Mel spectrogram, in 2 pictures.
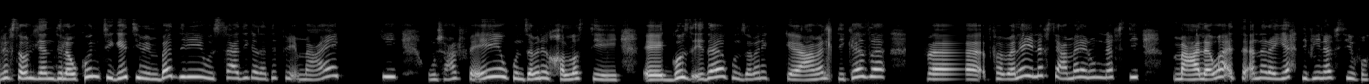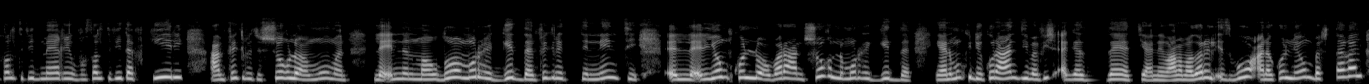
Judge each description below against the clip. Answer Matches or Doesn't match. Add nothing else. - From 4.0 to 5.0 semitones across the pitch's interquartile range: Matches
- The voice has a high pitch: Matches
